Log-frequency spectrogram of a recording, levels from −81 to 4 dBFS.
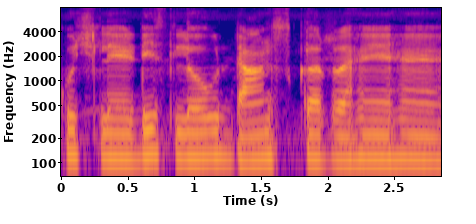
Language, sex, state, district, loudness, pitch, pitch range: Hindi, male, Bihar, Katihar, -18 LUFS, 115 Hz, 110-115 Hz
